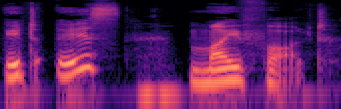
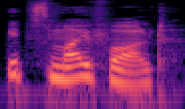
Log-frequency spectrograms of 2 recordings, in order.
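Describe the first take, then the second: First: "It is" is said as two full words. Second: "It is" is contracted to "it's". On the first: "இந்த இட் இஸோட" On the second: "short form தான் இட்ஸ்"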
